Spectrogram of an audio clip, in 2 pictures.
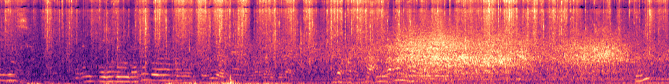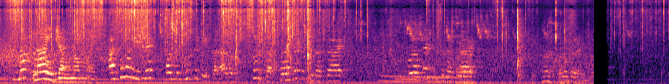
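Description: A young woman talks close to the microphone.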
